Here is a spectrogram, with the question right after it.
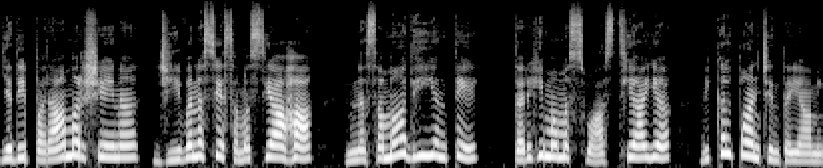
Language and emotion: Sanskrit, fearful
